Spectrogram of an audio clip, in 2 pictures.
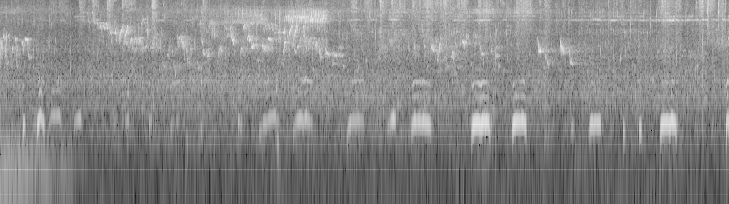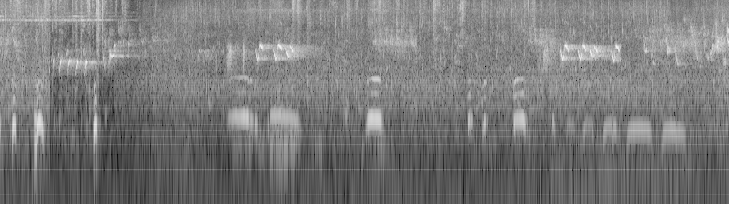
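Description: Forest bird calls: a low hooting note repeated about once or twice a second, with higher chirps over it. The hooting stops briefly in the middle, then carries on.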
